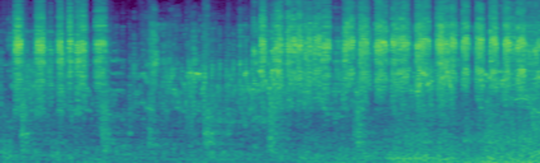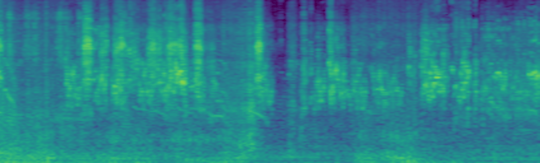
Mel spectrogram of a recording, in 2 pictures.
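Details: Colony of budgies in an aviary, dense, fast, rasping chirps and squawks from several birds, loud throughout with a short dip near the end.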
